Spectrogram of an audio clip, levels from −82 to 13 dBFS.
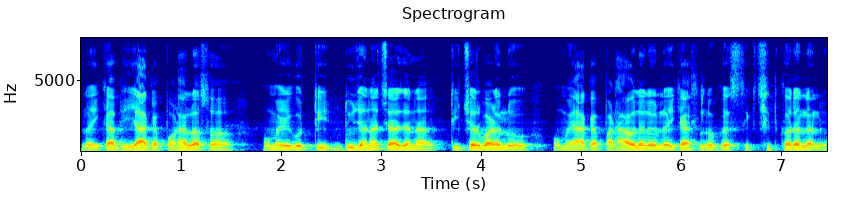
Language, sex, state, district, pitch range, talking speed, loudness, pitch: Bhojpuri, male, Bihar, Muzaffarpur, 95-100 Hz, 215 wpm, -17 LUFS, 100 Hz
